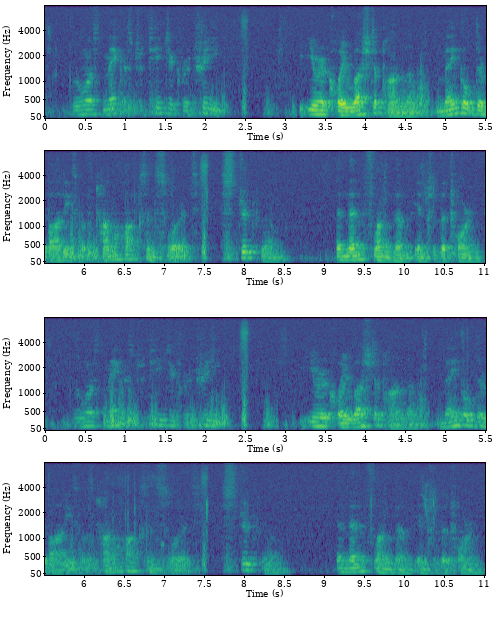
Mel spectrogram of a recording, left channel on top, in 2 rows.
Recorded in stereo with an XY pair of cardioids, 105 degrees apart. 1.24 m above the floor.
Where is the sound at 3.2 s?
70° left, 4 m.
